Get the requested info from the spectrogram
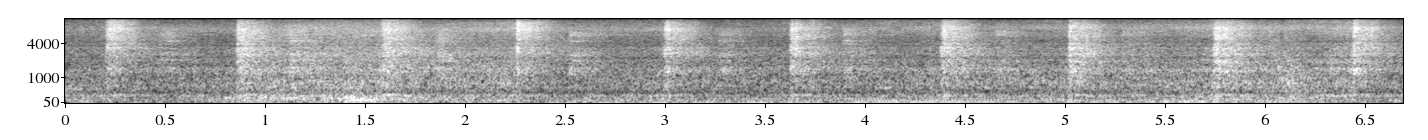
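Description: PKP class Pt47 steam locomotive chuffing: sharp puffs of exhaust steam in an even, slow rhythm, about three every two seconds.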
